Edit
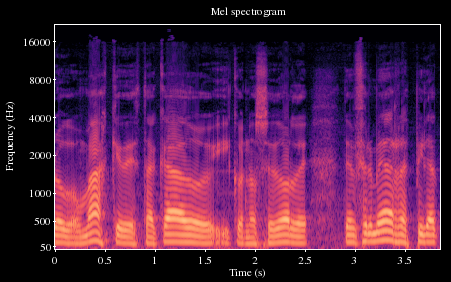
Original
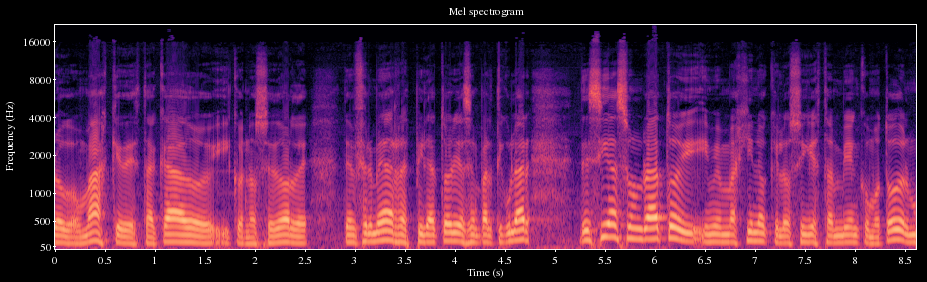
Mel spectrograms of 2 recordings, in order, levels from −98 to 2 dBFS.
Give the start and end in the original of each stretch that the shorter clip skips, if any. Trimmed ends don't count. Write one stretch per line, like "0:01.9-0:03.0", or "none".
none

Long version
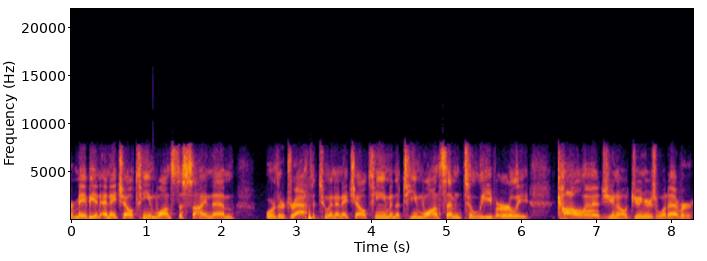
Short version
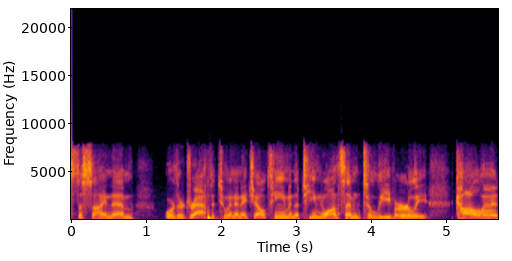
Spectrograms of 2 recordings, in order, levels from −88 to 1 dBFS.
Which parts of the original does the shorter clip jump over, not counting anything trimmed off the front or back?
none

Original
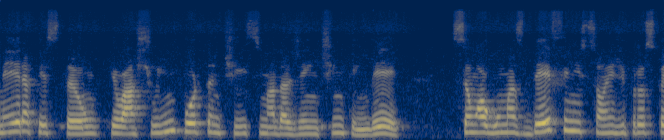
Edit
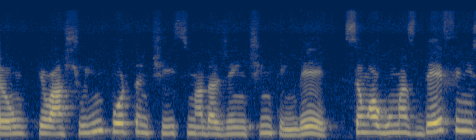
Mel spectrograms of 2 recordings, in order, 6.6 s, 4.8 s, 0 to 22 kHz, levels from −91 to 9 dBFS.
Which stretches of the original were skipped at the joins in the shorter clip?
0:04.2-0:04.5

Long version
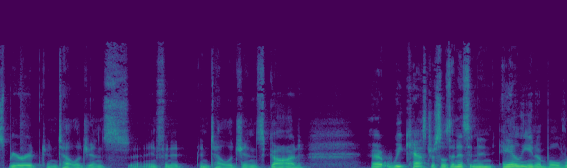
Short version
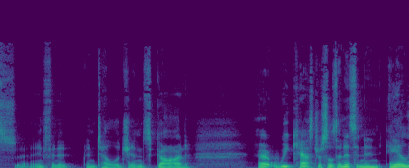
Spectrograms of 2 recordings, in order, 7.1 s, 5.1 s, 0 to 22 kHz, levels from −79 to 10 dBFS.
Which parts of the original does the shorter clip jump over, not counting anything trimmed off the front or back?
none

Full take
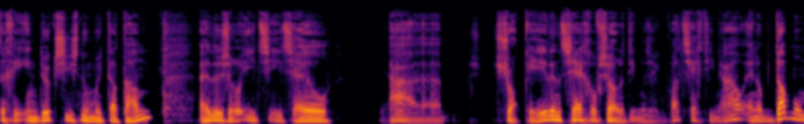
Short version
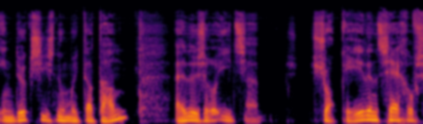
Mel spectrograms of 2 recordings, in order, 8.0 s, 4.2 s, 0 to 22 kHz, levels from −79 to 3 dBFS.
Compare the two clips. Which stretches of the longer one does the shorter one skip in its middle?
0:02.7-0:04.3

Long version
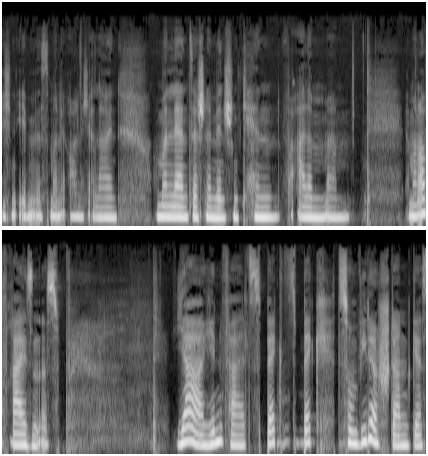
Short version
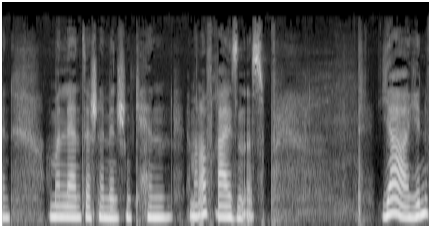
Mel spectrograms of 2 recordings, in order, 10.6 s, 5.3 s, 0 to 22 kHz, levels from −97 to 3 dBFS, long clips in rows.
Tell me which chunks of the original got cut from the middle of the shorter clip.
0:03.5-0:04.9

